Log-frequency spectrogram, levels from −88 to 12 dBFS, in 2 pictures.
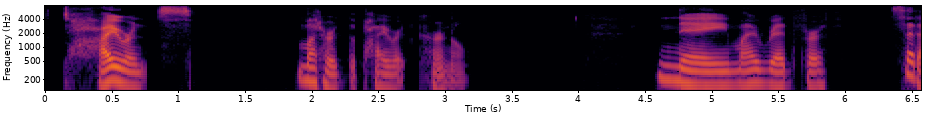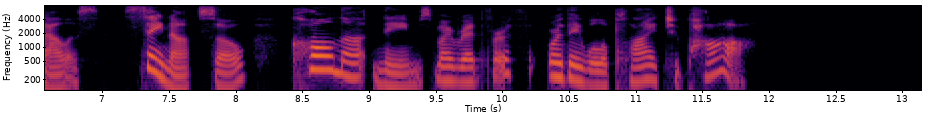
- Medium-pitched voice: Yes, medium, 165 Hz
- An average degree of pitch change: No, wide, 5.9 semitones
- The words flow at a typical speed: No, slow, 110 wpm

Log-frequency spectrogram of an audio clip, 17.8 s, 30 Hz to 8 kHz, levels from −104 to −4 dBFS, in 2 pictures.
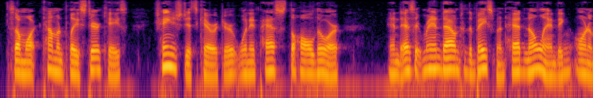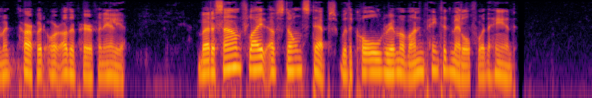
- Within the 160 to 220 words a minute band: No, average, 150 wpm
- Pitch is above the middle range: No, low, 125 Hz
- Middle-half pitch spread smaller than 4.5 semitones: Yes, average, 3.9 semitones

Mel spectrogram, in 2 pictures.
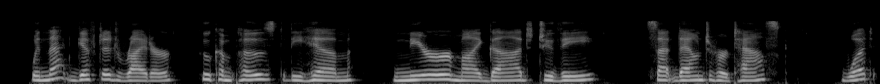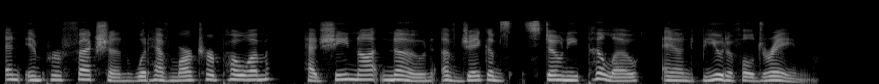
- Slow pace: Yes, slow, 125 wpm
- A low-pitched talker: No, high, 195 Hz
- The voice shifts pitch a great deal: No, average, 3.2 semitones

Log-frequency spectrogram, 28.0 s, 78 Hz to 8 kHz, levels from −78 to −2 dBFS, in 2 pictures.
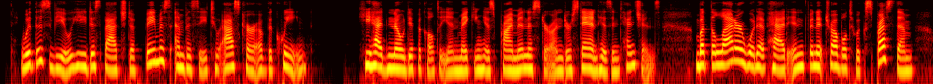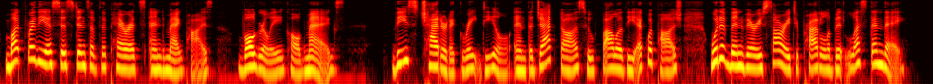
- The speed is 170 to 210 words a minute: No, average, 160 wpm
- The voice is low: No, medium, 185 Hz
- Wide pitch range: No, average, 4.2 semitones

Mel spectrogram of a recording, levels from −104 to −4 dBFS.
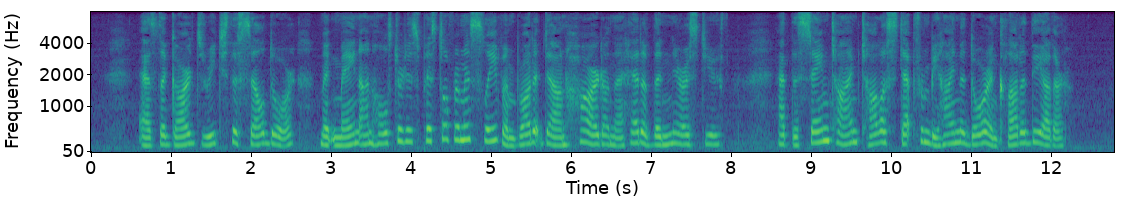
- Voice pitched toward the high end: Yes, high, 200 Hz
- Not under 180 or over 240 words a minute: Yes, average, 190 wpm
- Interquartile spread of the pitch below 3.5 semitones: No, average, 4.0 semitones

